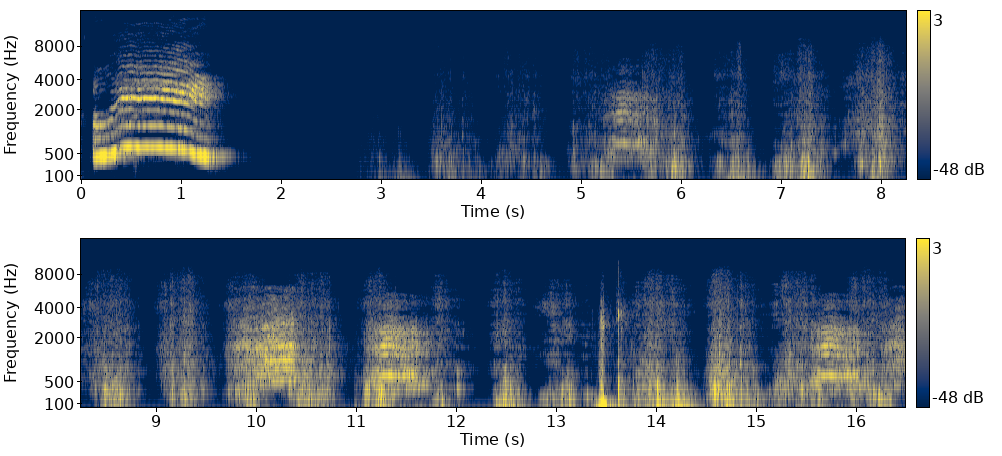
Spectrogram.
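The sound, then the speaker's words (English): A loud, shrill pteranodon cry, calling the pteranodon for a ride home, rises and falls in a single screech lasting over a second. After a short silence, a person starts talking steadily. “Yes, now I must call my Pteranodon for the ride home.”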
